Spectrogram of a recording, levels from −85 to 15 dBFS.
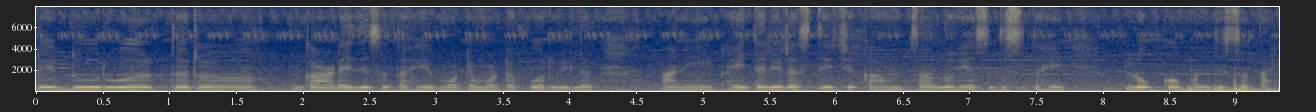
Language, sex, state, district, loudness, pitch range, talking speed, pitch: Marathi, female, Maharashtra, Nagpur, -21 LUFS, 205-215 Hz, 150 wpm, 210 Hz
